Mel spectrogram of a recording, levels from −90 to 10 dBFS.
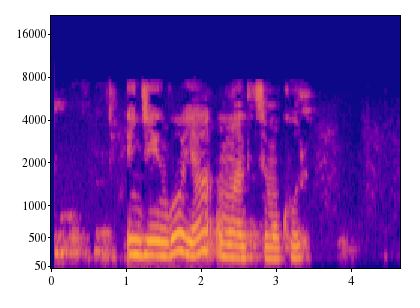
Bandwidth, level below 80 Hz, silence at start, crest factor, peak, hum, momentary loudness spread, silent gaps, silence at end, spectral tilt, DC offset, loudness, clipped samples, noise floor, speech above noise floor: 7.8 kHz; -56 dBFS; 0.05 s; 14 dB; -2 dBFS; none; 19 LU; none; 1.2 s; -5 dB/octave; under 0.1%; -14 LUFS; under 0.1%; -56 dBFS; 42 dB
